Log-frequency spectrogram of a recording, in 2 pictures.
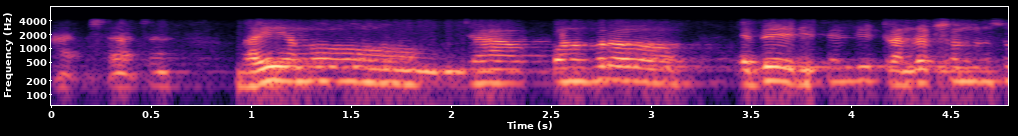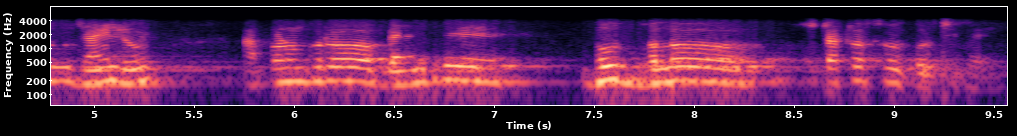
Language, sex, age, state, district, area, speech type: Odia, male, 30-45, Odisha, Khordha, rural, conversation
